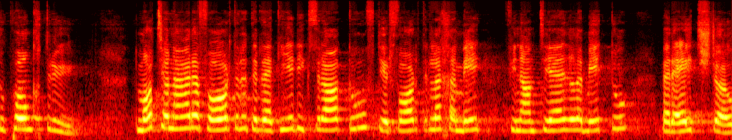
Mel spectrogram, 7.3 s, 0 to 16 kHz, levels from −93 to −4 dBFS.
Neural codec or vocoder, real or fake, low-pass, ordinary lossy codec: vocoder, 44.1 kHz, 128 mel bands, Pupu-Vocoder; fake; 14.4 kHz; Opus, 24 kbps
